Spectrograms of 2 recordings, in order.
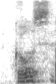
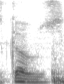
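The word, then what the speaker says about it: Gose: Before you start, is it actually pronounced gosa? – It's like gosa? Gosa? – I thought it was goes. – Nah, so the E is not. The goose is the gers one. The one that's spelled like gooey-wee. That's gers. – The Belgian one, right? – Yes. – Yeah. – Gosa is a German like fruit beer.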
